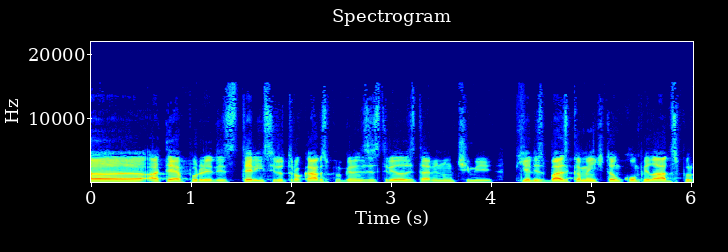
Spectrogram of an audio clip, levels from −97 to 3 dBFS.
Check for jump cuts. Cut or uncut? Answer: cut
